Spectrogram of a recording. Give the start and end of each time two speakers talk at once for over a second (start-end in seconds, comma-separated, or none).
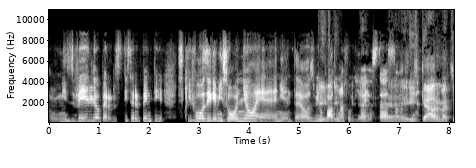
5.3-7.4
